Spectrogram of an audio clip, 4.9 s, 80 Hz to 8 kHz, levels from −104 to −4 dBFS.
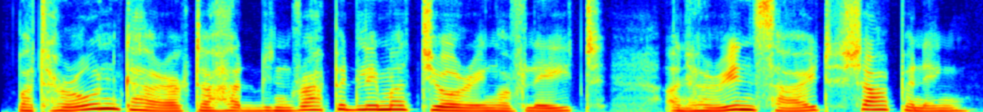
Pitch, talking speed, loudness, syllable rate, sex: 230 Hz, 170 wpm, -15 LUFS, 5.2 syllables/s, female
